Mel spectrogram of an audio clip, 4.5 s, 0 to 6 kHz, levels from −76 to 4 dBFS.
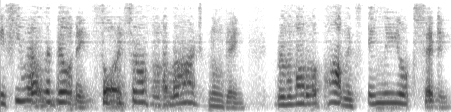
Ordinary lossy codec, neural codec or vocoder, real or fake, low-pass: Opus, 64 kbps; codec, 44.1 kHz, 0.9 kbps, DAC; fake; 5.4 kHz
